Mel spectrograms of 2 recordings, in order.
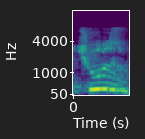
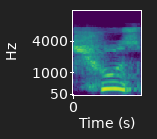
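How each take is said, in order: First: The ch is plain, without a puff of air. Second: The ch is breathy, with a puff of air. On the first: The speaker calls it wrong. "এখানে দেখো চুজ বলবো না" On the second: The speaker calls it right. "ছয়ের মতো করে উচ্চারণ করবা"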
